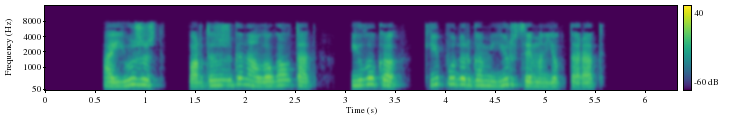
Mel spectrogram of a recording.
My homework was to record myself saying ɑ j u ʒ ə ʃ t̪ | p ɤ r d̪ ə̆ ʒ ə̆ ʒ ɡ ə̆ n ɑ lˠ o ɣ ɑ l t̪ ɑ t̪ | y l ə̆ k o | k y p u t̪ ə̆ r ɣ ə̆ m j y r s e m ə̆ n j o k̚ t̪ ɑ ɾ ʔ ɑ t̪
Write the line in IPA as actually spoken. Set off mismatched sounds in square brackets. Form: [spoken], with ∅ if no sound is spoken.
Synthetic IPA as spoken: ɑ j u ʒ ə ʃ t̪ | p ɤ r d̪ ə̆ ʒ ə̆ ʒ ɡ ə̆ n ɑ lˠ o ɣ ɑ l t̪ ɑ t̪ | y l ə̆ k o | k y p u [d̪] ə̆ r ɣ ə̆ m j y r s e m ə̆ n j o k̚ t̪ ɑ ɾ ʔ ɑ t̪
